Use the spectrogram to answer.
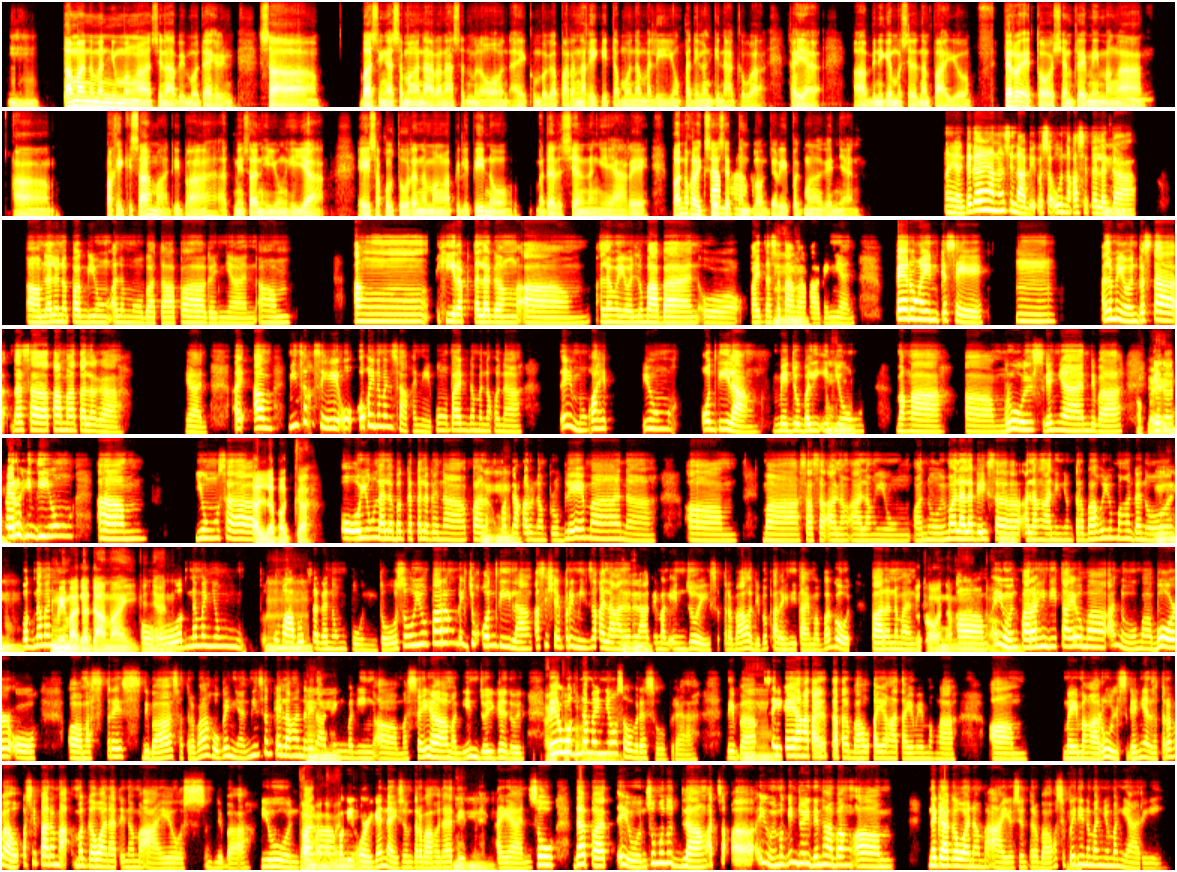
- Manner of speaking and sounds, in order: sniff; drawn out: "ang"; tapping
- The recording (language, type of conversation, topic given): Filipino, podcast, Paano mo hinaharap ang mahirap na boss o katrabaho?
